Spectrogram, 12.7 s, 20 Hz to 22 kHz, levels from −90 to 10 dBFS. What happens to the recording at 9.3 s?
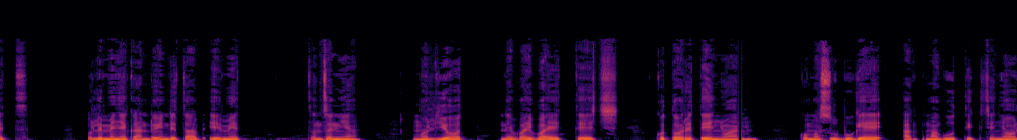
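At 9.22 to 9.31 s a corrupt frame muted dropout cuts the speech to silence. Damaged compressed frames were rejected by the decoder, leaving a flat-line gap with abrupt edges on the waveform and a blank band on the spectrogram.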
